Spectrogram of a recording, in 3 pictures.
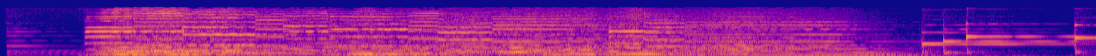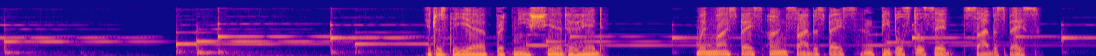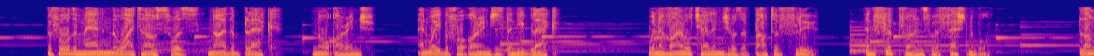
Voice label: Duracell Advert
